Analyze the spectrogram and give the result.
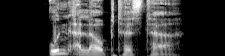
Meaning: inflection of unerlaubt: 1. strong/mixed nominative masculine singular superlative degree 2. strong genitive/dative feminine singular superlative degree 3. strong genitive plural superlative degree
- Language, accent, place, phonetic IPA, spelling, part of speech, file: German, Germany, Berlin, [ˈʊnʔɛɐ̯ˌlaʊ̯ptəstɐ], unerlaubtester, adjective, De-unerlaubtester.ogg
